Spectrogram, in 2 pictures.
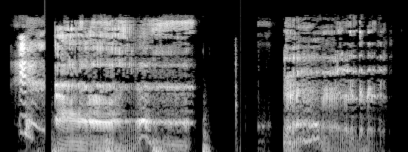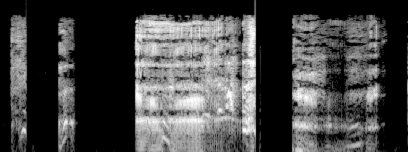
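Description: Several long, loud, rumbling burps with short pauses between them; repeated belching.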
